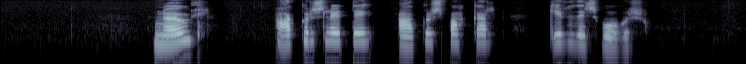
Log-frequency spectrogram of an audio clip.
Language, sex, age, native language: Icelandic, female, 20-29, Icelandic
